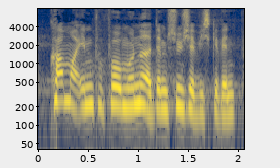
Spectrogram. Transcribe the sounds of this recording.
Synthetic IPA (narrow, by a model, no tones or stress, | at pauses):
kʰɒ̽m̰ɐe̝n̩fɒ̽fɔ̰̽ːmɔ̽ːnəð̞ˠɐd̥emsynsjɑ̈ɪʋisɡ̥æʋend̥̚pʰ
